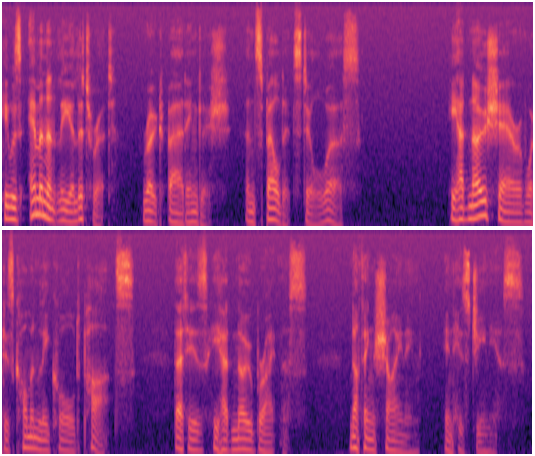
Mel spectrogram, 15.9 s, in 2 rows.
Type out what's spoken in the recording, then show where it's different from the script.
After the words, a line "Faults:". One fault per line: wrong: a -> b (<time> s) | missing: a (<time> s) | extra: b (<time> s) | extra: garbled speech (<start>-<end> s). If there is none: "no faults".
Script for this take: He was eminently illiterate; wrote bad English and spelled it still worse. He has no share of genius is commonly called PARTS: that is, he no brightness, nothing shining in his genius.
He was eminently illiterate; wrote bad English and spelled it still worse. He had no share of what is commonly called PARTS: that is, he had no brightness, nothing shining in his genius.
Faults:
wrong: has -> had (6.8 s)
wrong: genius -> what (7.9 s)
extra: had (11.2 s)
